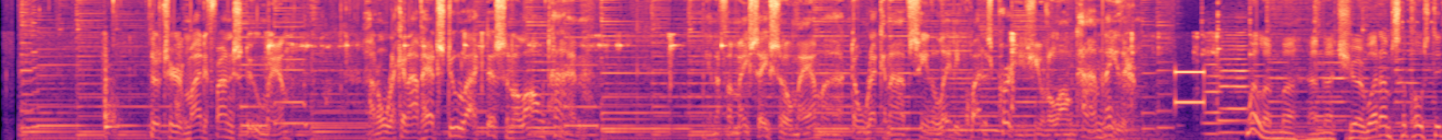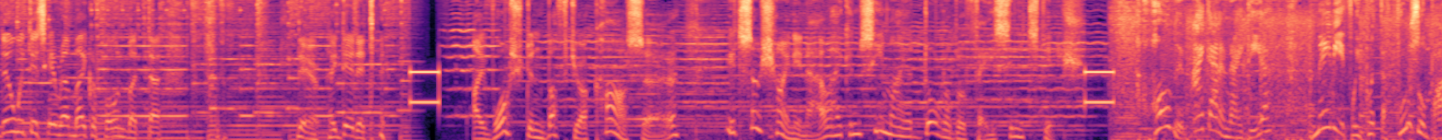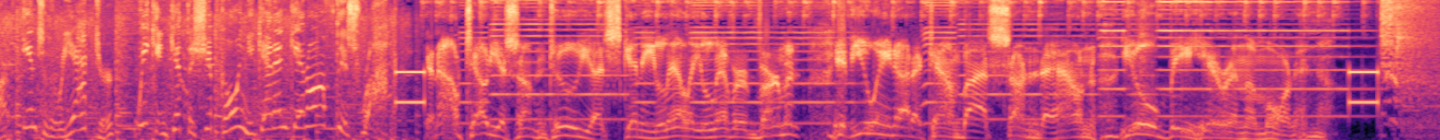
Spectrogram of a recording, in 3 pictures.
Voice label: Character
